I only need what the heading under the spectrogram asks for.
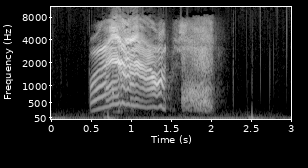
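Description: A single loud cat meow, drawn out for about a second, followed right away by a shorter raspy, breathy yowl, then a faint tap in otherwise quiet surroundings.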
